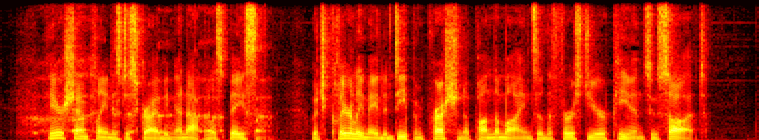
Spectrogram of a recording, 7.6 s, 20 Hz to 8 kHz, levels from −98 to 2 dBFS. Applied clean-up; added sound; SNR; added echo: neural mask model RNNoise.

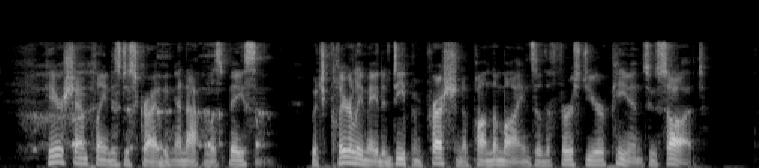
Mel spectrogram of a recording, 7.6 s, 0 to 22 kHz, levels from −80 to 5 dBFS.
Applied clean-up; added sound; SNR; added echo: classical method log-MMSE.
